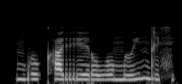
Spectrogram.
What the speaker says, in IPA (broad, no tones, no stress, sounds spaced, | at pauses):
m b ɤ u̯ kʰ a rʲ e ɾ o w o m ɯ j n d i sʲ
